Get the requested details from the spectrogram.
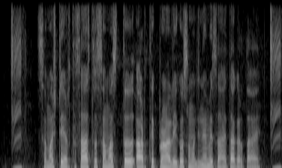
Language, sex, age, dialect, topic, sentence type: Hindi, male, 25-30, Kanauji Braj Bhasha, banking, statement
